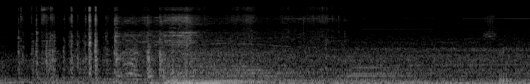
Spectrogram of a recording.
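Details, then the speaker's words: 2005 Mazda3 2.3 four-cylinder just after valve cover gasket replacement: a quick crank, a brief flare, then an even idle with no misfire or tapping. No engine lights, much smoother than before; spilled oil smokes from the tailpipe. "No engine lights. A whole lot smoother and a whole lot better."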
